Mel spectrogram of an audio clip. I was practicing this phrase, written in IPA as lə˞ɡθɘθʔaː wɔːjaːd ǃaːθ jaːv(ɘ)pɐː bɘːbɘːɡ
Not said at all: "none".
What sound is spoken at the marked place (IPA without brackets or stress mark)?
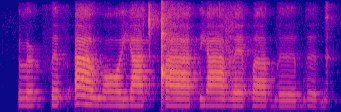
ɛ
